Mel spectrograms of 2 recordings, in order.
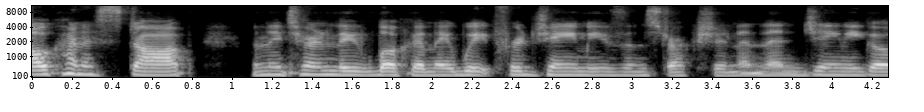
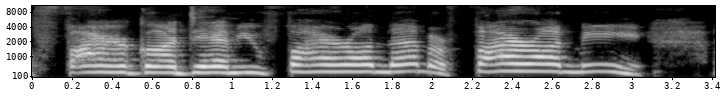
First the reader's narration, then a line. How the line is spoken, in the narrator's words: Tryon's, like, yelling at them all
